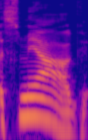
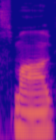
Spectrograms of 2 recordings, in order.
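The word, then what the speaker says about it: Smaug: No, Smog. You're supposed to say it like that, not Smog. Smog. Like it's you're like meow, like meow, but with an S and a G at the front.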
